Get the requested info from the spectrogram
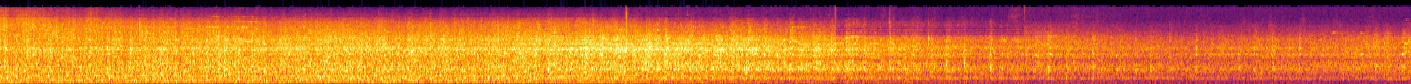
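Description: Steam-hauled freight train passing close by: a long rake of goods wagons clattering over the rail joints, ending with the brake van. About fifteen seconds in the sound begins to fade as the train draws away.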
